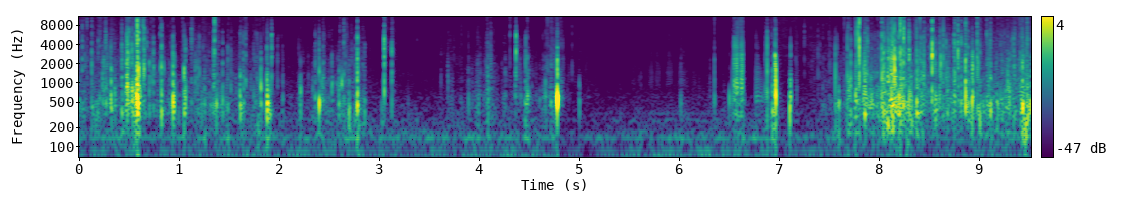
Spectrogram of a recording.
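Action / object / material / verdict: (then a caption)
scrape / plastic food bag / plastic / none. Fingertips pinch and rub the top edge of a large, full, white plastic Purina Beneful dog food bag. Sharp, bright crinkles and crackles come in bursts, fade to a quieter stretch in the middle, then build into dense, louder crinkling at the end.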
